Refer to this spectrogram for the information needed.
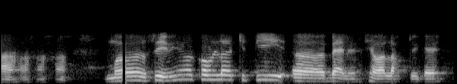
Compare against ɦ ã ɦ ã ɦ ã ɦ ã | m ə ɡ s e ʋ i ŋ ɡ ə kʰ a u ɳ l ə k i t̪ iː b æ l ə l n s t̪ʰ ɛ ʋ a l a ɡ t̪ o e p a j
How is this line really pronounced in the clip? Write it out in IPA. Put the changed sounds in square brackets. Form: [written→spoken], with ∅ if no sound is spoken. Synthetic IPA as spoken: ɦ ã ɦ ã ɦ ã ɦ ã | m ə ɡ s e ʋ i ŋ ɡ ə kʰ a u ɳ l ə k i t̪ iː b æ l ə [l→∅] n s t̪ʰ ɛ ʋ a l a ɡ t̪ o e [p→k] a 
